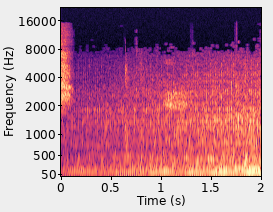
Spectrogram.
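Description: Boat engine idling: a steady low hum that grows a little louder toward the end.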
